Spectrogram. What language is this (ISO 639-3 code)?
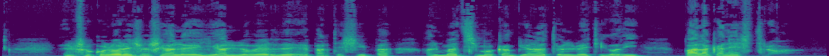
ita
